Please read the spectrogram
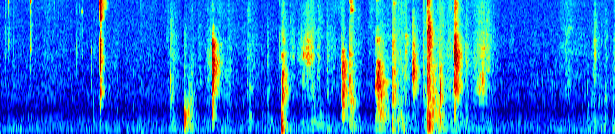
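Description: Light, scattered taps and clicks of small craft tools and paper being handled on a desk and stamping mat, about fifteen in all, in quick irregular succession.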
